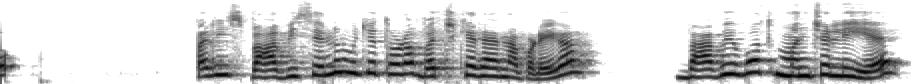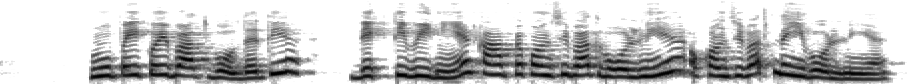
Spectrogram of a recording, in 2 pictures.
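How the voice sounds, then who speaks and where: A woman voicing a scheming, sweet-talking teenage daughter in a cartoon story. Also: extremely high pitch. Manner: wheedling, coaxing.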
